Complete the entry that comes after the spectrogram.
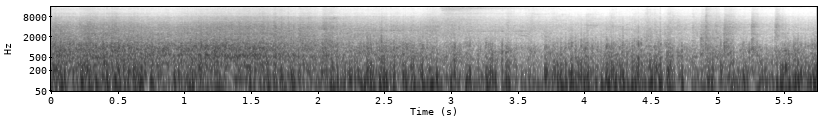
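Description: Indian Railways passenger coach running at speed, heard from its open door: a steady rumble of wheels on rails mixed with heavy wind buffeting the microphone, with a run of quick sharp clicks near the end.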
